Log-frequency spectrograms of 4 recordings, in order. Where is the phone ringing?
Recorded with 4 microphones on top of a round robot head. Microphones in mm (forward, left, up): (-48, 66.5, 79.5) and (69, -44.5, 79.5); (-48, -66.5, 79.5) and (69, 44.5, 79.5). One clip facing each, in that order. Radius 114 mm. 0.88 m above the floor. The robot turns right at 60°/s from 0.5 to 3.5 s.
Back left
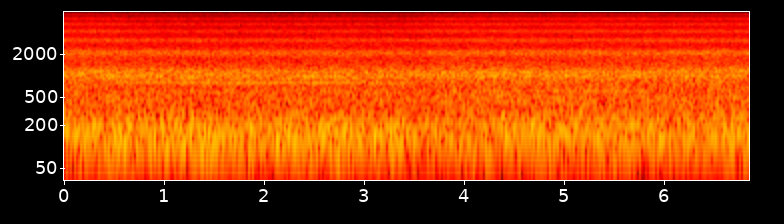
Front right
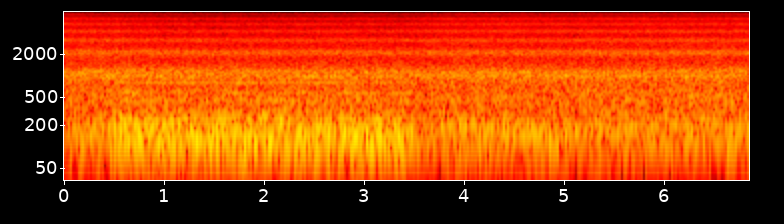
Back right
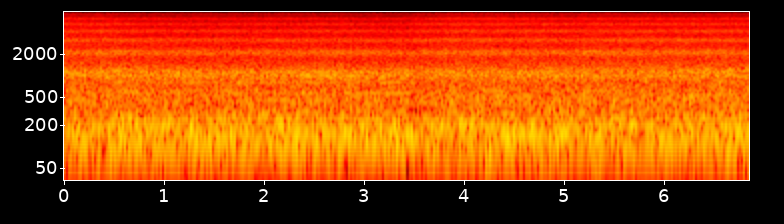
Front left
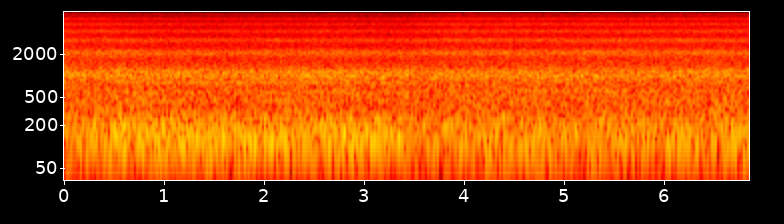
I don't hear a phone ringing.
